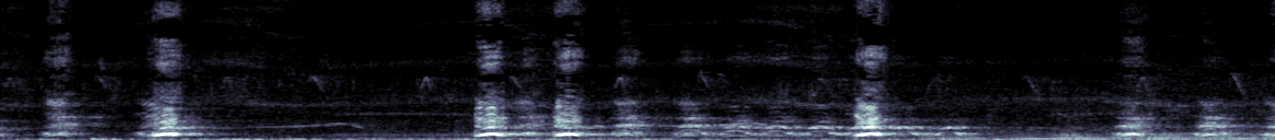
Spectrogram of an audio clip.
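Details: Dog wagging its tail, giving a few scattered barks with longer quiet gaps between them, plus some softer low murmuring sounds in the background.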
